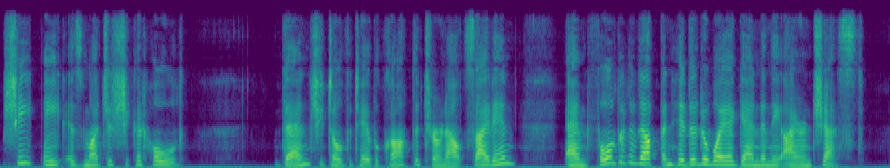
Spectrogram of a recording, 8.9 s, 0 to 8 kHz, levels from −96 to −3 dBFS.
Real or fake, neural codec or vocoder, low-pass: fake; codec, 16 kHz, 4.8 kbps, FACodec; 7.2 kHz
